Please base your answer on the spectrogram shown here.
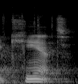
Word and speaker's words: can't: When my throat is sore, I can't talk for a long time. So it's very slight. When we speak fast as native English speakers, can and can't can start to sound very similar.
